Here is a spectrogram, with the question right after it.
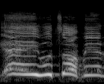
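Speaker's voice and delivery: high, loud put-on hail; overfamiliar friend's greeting. Too-comfortable friend greeting a mobster, imitated high call.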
